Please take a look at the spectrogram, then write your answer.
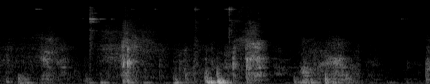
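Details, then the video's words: Two pet dogs, Monty the Golden Retriever and Eric the Labrador, wrestling in play; dense gravelly growling and snorting bursts follow one another with barely a pause. "Monty the Golden Retriever vs Eric the Labrador"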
